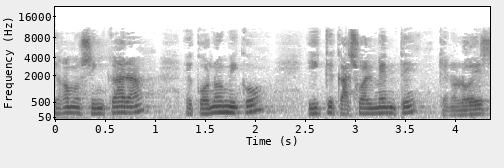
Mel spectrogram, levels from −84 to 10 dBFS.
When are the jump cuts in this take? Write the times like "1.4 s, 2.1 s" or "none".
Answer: none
